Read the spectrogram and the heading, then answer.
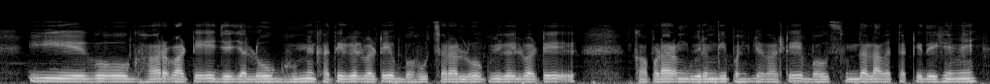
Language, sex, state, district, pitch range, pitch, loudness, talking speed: Bhojpuri, male, Uttar Pradesh, Gorakhpur, 125-135 Hz, 130 Hz, -18 LUFS, 165 wpm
